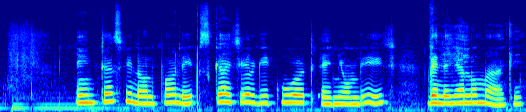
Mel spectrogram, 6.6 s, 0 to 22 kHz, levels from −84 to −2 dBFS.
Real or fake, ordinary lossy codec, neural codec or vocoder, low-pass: fake; none; codec, 44.1 kHz, 7.8 kbps, Pupu-Codec; none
